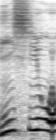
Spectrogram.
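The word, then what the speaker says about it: missio: 단어 보낸다 라는 단어는 라틴어로 뭐라고 말 하냐며 는 미시 오 라고 읽어야 미시 오 어떤 단어가 떠올려 영어로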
